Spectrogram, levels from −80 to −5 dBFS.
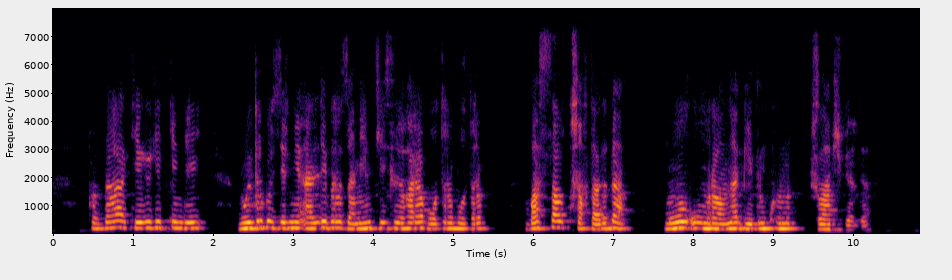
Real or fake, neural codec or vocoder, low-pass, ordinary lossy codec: fake; codec, 44.1 kHz, 7.8 kbps, Pupu-Codec; 7.2 kHz; none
